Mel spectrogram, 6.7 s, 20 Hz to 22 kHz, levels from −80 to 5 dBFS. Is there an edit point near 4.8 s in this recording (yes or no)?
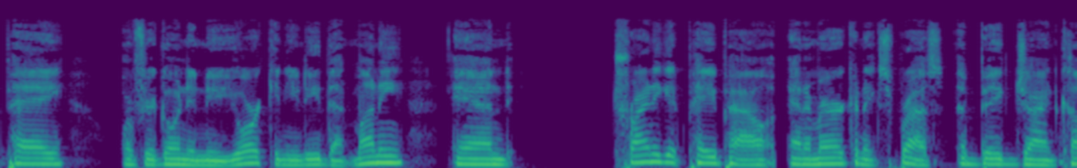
yes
